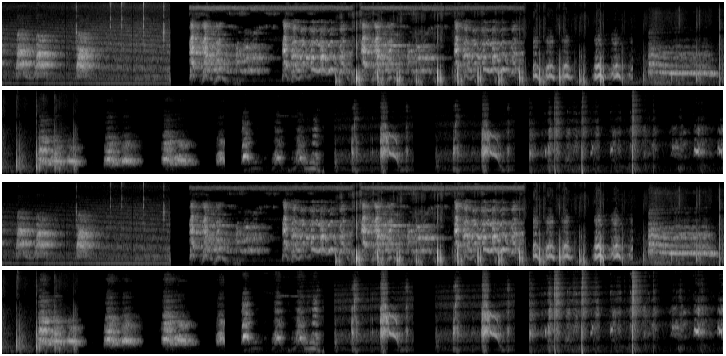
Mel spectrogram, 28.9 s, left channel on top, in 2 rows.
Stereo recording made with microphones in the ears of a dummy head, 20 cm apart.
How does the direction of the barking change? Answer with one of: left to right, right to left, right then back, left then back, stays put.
left to right.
